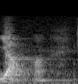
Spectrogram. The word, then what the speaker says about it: 乐: 要就是乐，信你们是念乐是吧？你们是念乐还是要？快快乐的乐要念成要啊！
